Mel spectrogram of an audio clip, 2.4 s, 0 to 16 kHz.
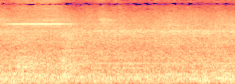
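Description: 48-cavity PET preform injection moulding machine and its take-out robot running: a steady mechanical factory noise. A thin high whistle sounds for about the first half-second.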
